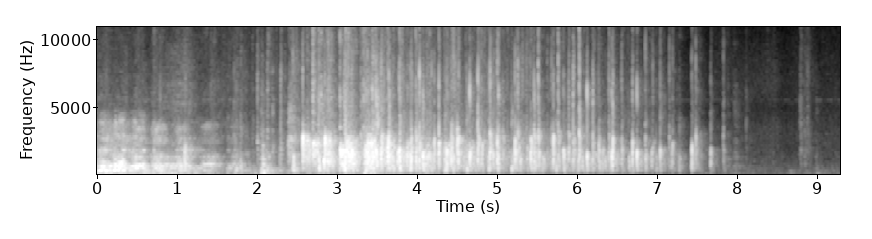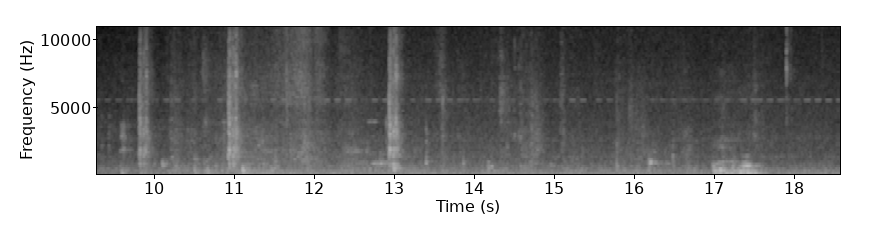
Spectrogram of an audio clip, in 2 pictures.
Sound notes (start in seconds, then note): 0.0 audience laughing; 2.5 audience applauding; 9.0 camera clicking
